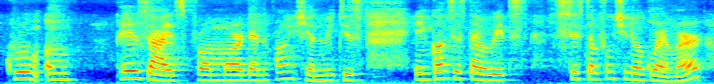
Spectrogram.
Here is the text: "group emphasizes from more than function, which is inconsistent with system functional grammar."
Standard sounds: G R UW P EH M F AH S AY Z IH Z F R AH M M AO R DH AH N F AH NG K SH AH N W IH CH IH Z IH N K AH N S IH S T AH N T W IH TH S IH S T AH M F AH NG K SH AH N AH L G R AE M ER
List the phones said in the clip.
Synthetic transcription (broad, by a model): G R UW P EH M P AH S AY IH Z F R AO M M AO R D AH N F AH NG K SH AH N W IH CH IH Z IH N K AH N S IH S T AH N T W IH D S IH S T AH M F AH NG K SH AH N AH L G R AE M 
